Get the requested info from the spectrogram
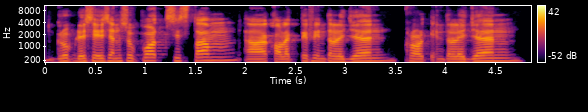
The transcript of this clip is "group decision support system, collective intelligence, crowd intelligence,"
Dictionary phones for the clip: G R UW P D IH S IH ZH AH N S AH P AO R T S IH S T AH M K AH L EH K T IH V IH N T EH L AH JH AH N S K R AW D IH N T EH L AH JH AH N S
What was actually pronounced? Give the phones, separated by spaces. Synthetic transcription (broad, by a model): G R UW P D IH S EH S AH N S AH P AO R T S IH S T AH M K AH L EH K T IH F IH N T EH L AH JH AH N K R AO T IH N T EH L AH JH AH N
